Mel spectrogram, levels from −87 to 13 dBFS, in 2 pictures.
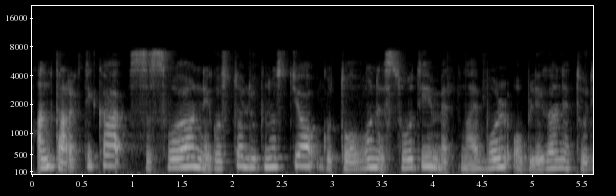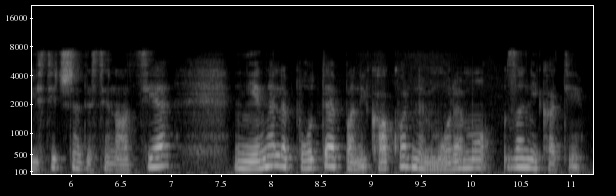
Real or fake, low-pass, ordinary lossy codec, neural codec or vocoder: real; 7.2 kHz; MP3, 96 kbps; none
